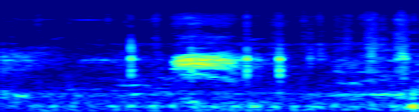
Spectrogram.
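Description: A crow cawing once, briefly, about a second in. Faint light ticks of crumbled neem cake falling from a plastic cup onto potting soil can be heard around it.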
